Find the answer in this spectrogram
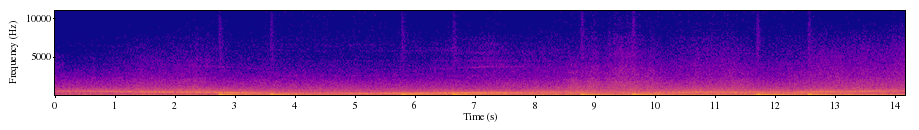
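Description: Tense film score: a low, wavering held drone, joined about three seconds in by deep drum hits in pairs like a heartbeat, four pairs about three seconds apart.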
